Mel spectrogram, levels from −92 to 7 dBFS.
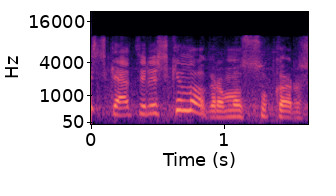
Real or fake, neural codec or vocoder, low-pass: real; none; 9.9 kHz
